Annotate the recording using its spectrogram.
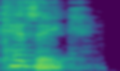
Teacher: And the reason that one is Chiswick and the other is Keswick is that Chiswick is the classic English change from k to ch. And in the north, thanks to the Vikings and bringing the Scandinavian pronunciation, cheese stayed with a hard K sound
